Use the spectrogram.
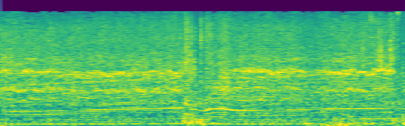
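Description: A Koenigsegg Agera R in the racing game The Crew, its engine holding a steady drone while the tires spin and chirp briefly partway through, loud and continuous with no talking.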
